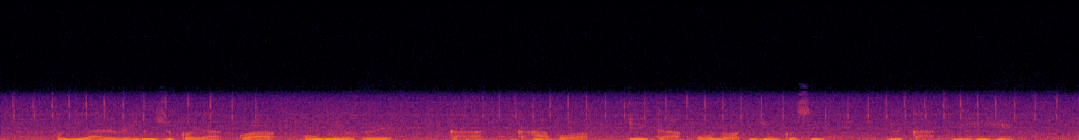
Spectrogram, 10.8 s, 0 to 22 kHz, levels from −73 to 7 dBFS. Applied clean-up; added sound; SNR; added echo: none; Musical instrument + Tick; 6 dB; none.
